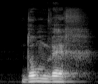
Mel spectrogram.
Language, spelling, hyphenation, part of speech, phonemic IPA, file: Dutch, domweg, dom‧weg, adverb, /ˈdɔm.ʋɛx/, Nl-domweg.ogg
- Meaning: stupidly, simply (in a negative sense)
